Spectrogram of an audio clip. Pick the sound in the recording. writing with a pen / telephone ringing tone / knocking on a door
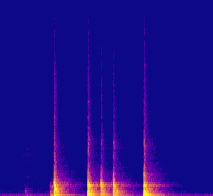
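knocking on a door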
